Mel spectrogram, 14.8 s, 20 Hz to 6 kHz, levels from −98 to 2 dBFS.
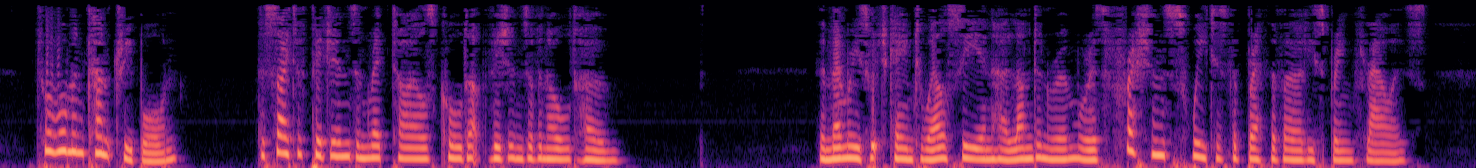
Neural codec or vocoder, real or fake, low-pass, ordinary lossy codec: none; real; 5.4 kHz; MP3, 24 kbps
